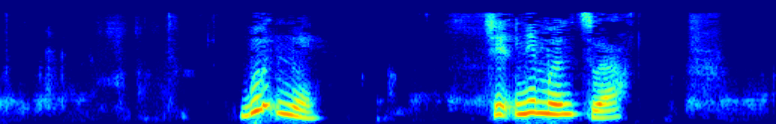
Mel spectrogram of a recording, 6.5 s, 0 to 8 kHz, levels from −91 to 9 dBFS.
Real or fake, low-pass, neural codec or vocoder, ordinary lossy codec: fake; 7.2 kHz; codec, 16 kHz, 1 kbps, X-Codec, HuBERT features, trained on LibriSpeech; MP3, 24 kbps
